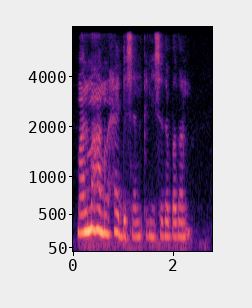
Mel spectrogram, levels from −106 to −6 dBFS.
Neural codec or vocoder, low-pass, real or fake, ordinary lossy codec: none; 7.2 kHz; real; none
